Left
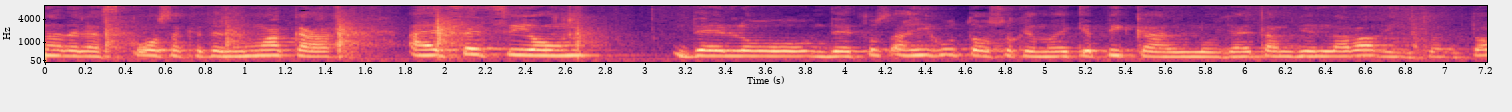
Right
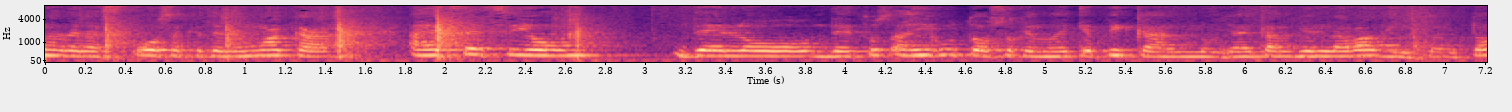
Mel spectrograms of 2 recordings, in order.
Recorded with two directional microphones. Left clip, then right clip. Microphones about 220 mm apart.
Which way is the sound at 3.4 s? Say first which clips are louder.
Left 3 dB; 40° left (ahead or behind).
